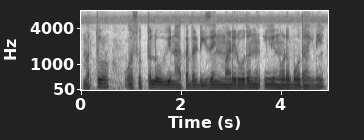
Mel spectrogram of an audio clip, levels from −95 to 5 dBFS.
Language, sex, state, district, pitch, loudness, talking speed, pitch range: Kannada, male, Karnataka, Koppal, 110 Hz, -16 LUFS, 95 wpm, 105-115 Hz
